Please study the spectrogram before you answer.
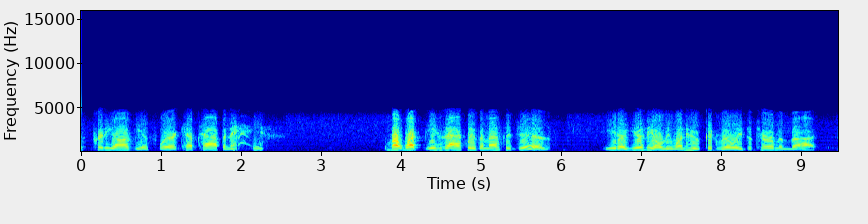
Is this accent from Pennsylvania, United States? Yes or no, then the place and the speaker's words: yes; Erie, Pennsylvania, United States; born there; Erie, Pennsylvania, yeah. I have ties to that area.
